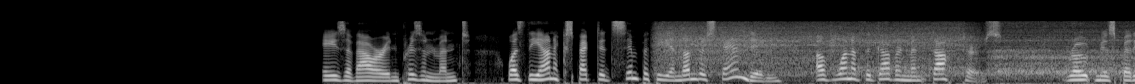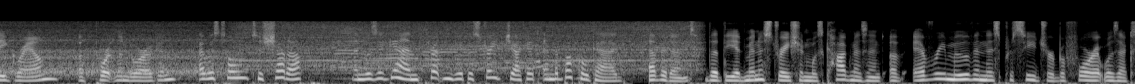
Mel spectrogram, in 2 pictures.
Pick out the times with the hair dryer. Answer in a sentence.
The hair dryer can be heard from 6.5 to 18.4 s.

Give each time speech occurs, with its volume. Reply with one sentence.
The speech can be heard from 3.2 to 10.1 s, at a steady volume; and from 10.7 to 22.6 s, at a steady volume.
